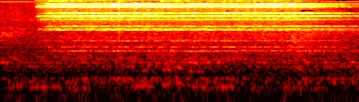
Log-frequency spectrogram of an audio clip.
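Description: A high-pitched ringing of several tones at once, like bells, starting suddenly about half a second in and held steady for about three and a half seconds before it starts to fade.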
